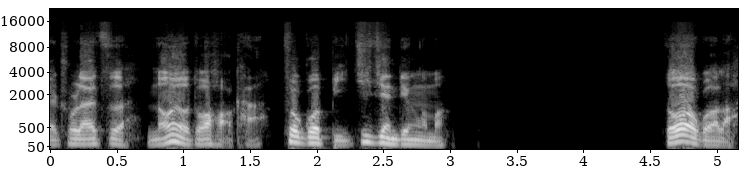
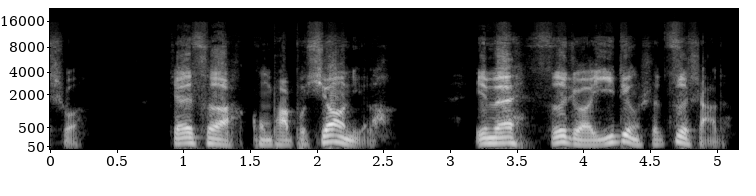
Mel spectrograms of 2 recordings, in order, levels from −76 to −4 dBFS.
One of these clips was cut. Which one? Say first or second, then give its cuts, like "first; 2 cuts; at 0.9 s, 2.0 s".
first; 1 cut; at 1.7 s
